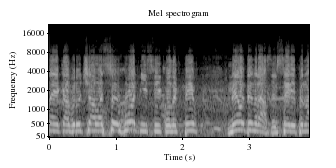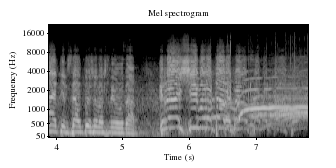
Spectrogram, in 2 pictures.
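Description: A young man speaks with animation into a microphone, heard through loudspeakers outdoors.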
